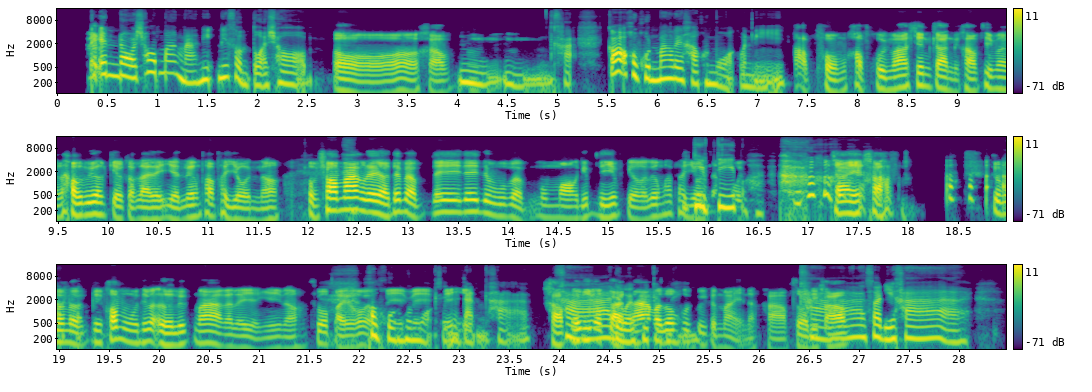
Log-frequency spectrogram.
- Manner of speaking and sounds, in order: tapping; laughing while speaking: "เล่า"; in English: "deep deep"; other background noise; in English: "deep deep"; laughing while speaking: "ครับ"; chuckle
- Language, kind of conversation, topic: Thai, unstructured, ภาพยนตร์เรื่องไหนที่เปลี่ยนมุมมองต่อชีวิตของคุณ?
